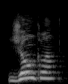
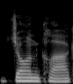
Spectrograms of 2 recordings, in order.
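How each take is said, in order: First: The first name is said like the French 'Jean'. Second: The first name is said with an 'o' vowel. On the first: The name sounds as if he were French. The speaker calls it wrong. "you pronounced it Jean" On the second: The name is English, not French. The speaker calls it right. "New Zealand satirist John Clarke"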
